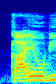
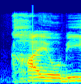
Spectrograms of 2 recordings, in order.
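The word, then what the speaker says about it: 火曜日: का मत पढ़िए, कायोबी नहीं होता है, खायोबी ही होता है।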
